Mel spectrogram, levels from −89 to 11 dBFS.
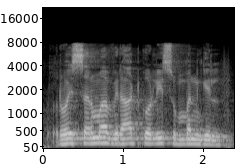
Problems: constant background noise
